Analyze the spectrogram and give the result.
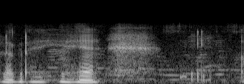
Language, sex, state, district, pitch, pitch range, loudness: Hindi, male, Uttar Pradesh, Varanasi, 110 Hz, 100-115 Hz, -22 LUFS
